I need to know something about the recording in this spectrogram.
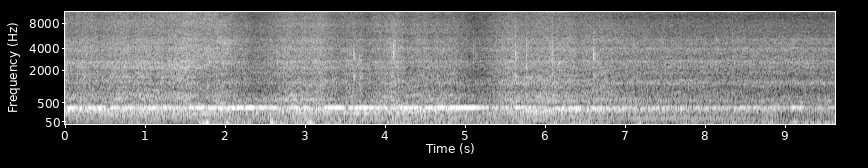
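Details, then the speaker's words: Dairy farm piston manure pump after -50 temperatures, line frozen or blocked, likely at the valve: steady laboring drone with a rhythmic pulse around 200 per minute; the pump runs but the line is still frozen. "does still frozen essentially very simple design that piston just goes up and down up and down up and down"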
